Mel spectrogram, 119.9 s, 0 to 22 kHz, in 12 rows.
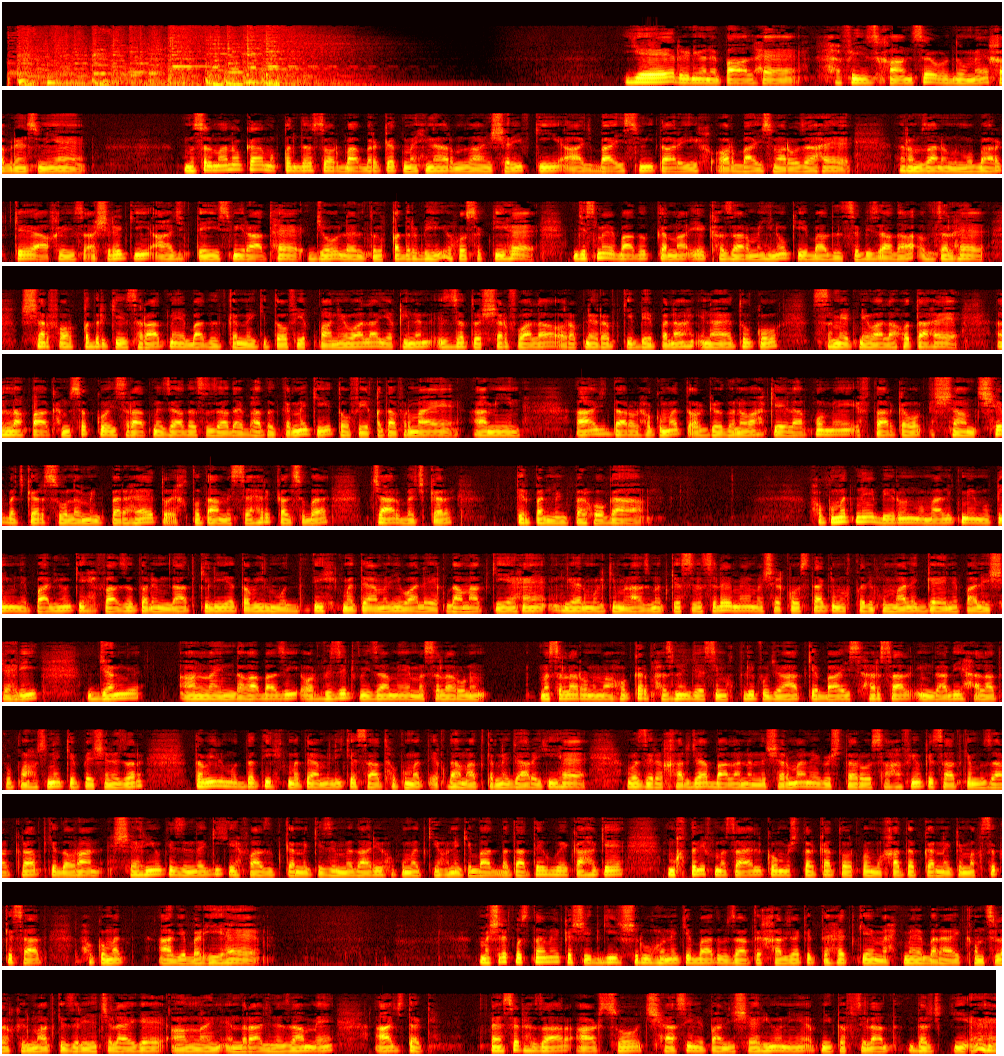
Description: उर्दु भाषामा समाचार : २८ फागुन , २०८२
Urdu-news-11-28.mp3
